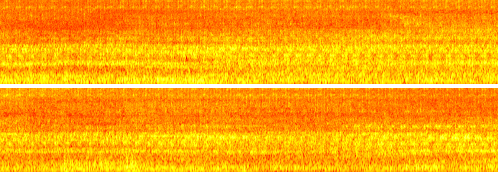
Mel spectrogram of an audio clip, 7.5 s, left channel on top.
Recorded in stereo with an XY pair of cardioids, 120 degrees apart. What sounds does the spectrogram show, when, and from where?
Only background noise.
